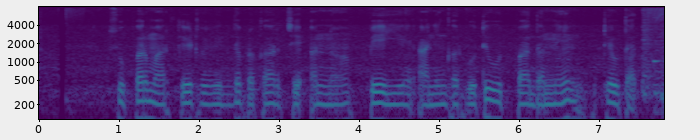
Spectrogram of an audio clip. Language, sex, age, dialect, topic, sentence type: Marathi, male, 18-24, Varhadi, agriculture, statement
